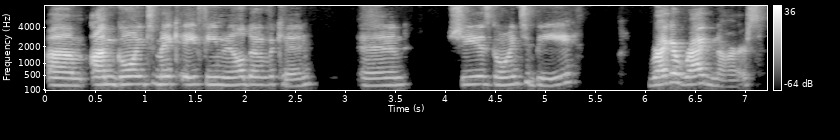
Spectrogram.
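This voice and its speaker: A woman with a mid-pitched voice chats casually as a podcast co-host. Her delivery is informal and enthusiastic, with salty language, like someone sharing a favorite hobby with friends. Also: steady tone, a little slow, sharp tone. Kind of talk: casual panel chat about games and movies.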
